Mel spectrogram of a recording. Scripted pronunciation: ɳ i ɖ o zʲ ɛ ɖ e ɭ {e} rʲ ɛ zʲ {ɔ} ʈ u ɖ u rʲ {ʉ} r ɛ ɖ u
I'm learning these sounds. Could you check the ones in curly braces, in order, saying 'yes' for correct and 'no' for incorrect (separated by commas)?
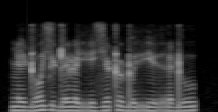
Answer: yes, yes, yes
